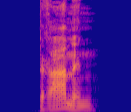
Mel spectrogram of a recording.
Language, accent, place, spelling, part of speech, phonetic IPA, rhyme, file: German, Germany, Berlin, Dramen, noun, [ˈdʁaːmən], -aːmən, De-Dramen.ogg
- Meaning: plural of Drama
